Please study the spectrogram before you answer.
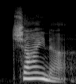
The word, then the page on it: china: tʃáinə; チャイナ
